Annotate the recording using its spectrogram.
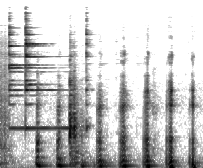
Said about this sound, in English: All right, you get a bell for that.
